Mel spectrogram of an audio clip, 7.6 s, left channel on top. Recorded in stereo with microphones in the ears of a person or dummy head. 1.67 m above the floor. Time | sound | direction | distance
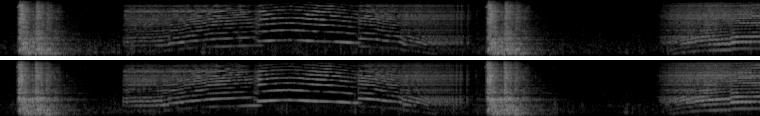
0.2 | a door slam | 50° right (ahead or behind) | 1.9 m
